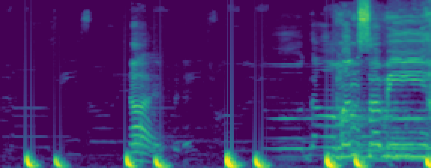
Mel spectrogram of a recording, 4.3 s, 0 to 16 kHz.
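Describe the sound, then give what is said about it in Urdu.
Loud, deep heartbeat sound effect thumping in double beats, four lub-dub pairs about a second apart, with a tense musical drone swelling underneath toward the end, played for suspense in a tune-recognition quiz between teams from Multan and Faisalabad. “دل کی دھڑکن تیز ہے، 10 سیکنڈ میں فیصلہ ہو جائے گا، ملتان یا فیصلہ آباد۔”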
